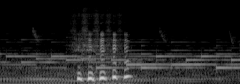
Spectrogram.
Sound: chuckles

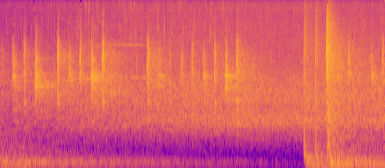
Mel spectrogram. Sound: percussive drumming; cheering and clapping; inspiring music

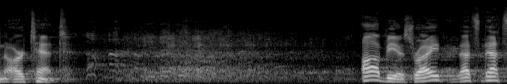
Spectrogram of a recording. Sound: laughter

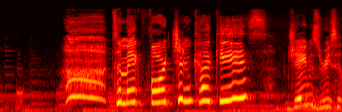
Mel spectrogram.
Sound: gasps

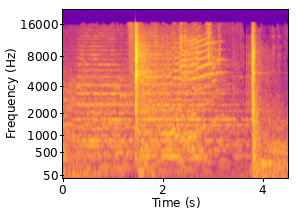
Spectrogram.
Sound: epic music; door creaking

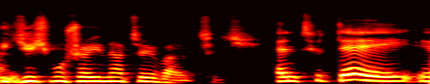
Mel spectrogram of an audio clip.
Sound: foreign language

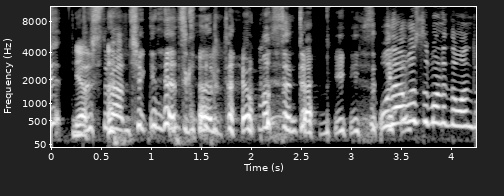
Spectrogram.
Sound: laughs

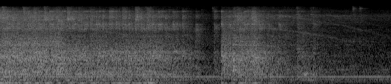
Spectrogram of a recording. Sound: none

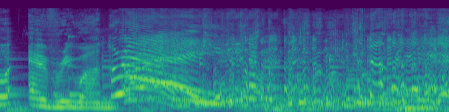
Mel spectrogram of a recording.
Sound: all laugh

